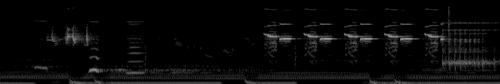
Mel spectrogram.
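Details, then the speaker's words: Clock after having an issue: clear repeated electronic bird chirps, about two a second at a steady high pitch; the bird sounds are playing normally. "We've got all of the bird sounds."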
